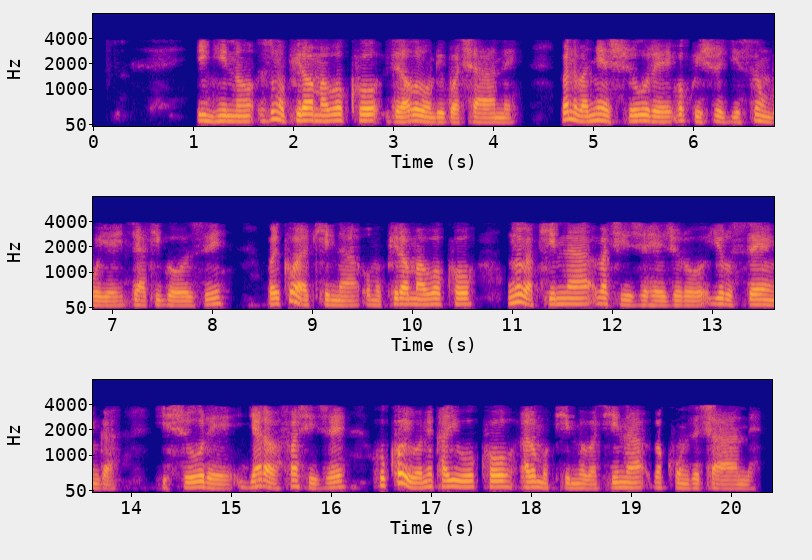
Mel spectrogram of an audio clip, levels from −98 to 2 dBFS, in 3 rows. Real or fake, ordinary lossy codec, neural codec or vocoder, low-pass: fake; AAC, 16 kbps; codec, 16 kHz in and 24 kHz out, 1 kbps, XY-Tokenizer; 7.2 kHz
